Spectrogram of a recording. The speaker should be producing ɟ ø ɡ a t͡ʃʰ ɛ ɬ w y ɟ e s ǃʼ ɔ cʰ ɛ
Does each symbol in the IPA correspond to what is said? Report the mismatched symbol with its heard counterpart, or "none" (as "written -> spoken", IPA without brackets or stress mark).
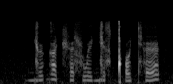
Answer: y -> e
